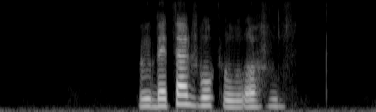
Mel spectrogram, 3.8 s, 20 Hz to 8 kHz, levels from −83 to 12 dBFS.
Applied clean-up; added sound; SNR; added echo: neural diffusion model UNIVERSE++.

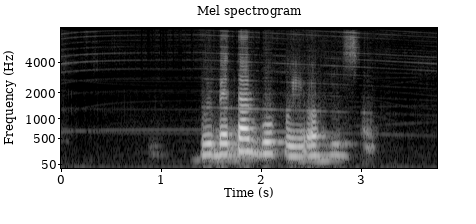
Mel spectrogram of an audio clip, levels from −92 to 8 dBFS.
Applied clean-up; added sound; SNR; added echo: neural separator model SepFormer DNS4.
